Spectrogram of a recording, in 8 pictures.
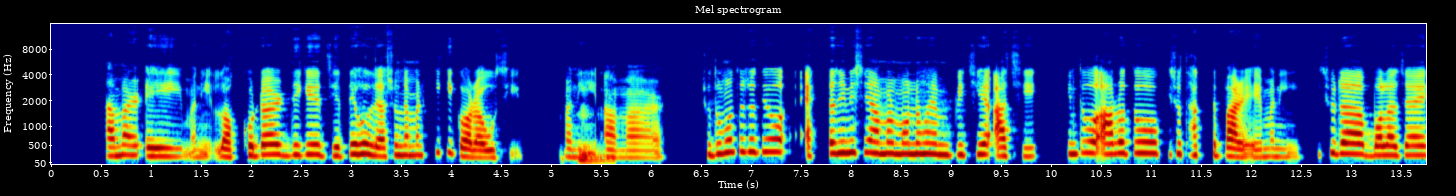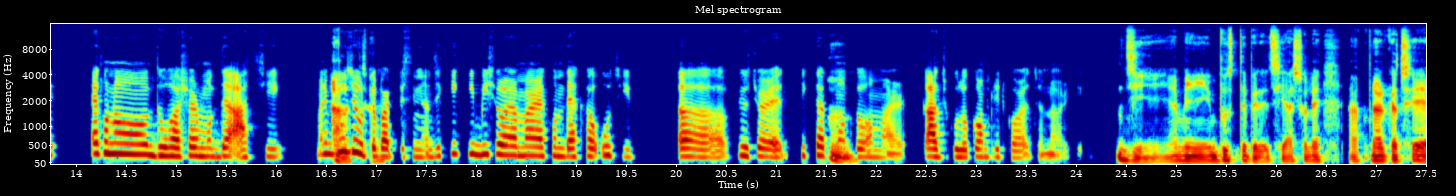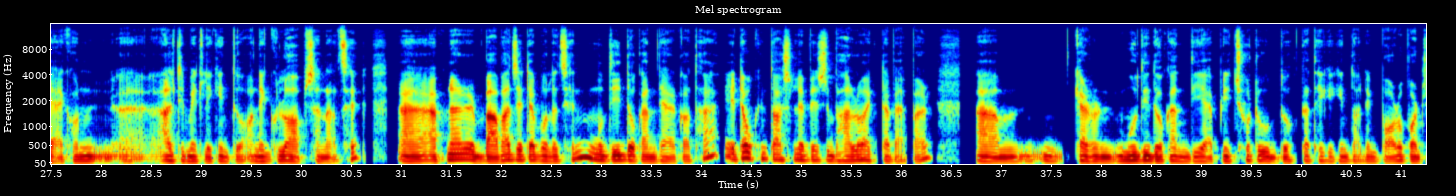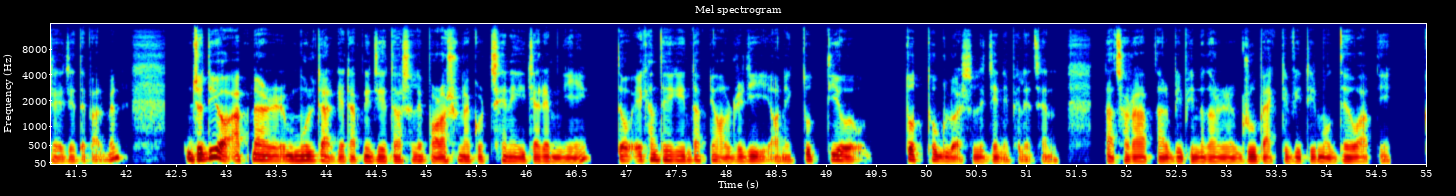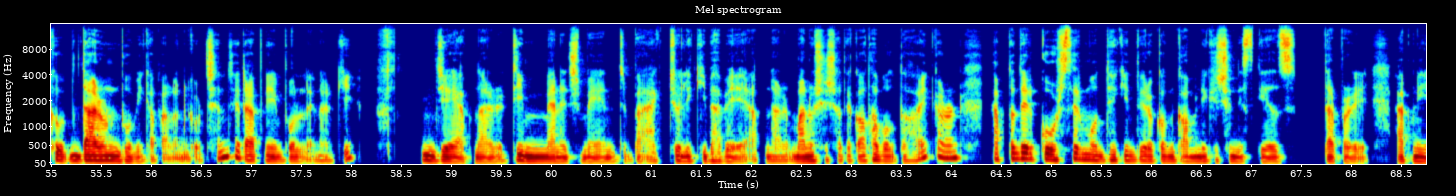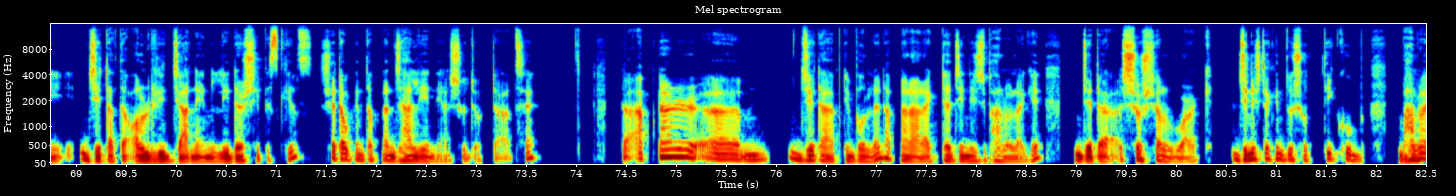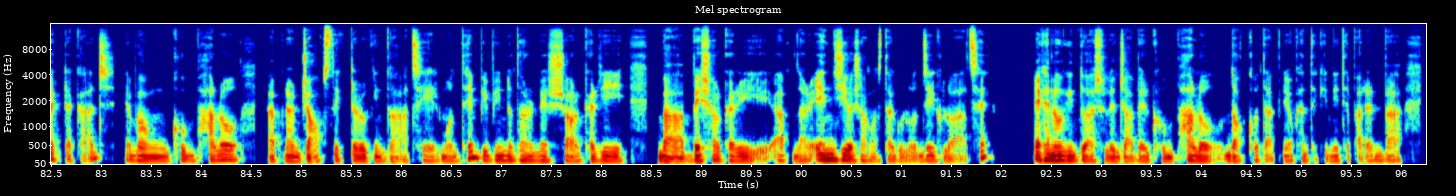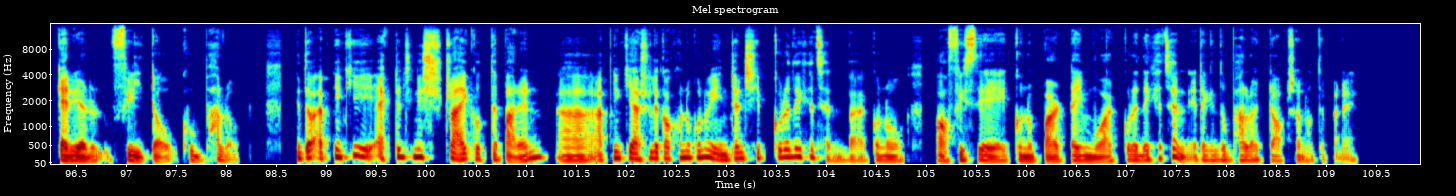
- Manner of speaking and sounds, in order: "দিকে" said as "দিগে"; "মানে" said as "মানি"; in English: "ultimately"; in English: "group activity"; tapping; in English: "team management"; in English: "actually"; in English: "communication skills"; in English: "leadership skills"; in English: "social work"; in English: "job sector"; in English: "carrier field"; in English: "internship"; in English: "part time work"
- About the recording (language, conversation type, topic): Bengali, advice, আমি কীভাবে সঠিকভাবে লক্ষ্য নির্ধারণ করতে পারি?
